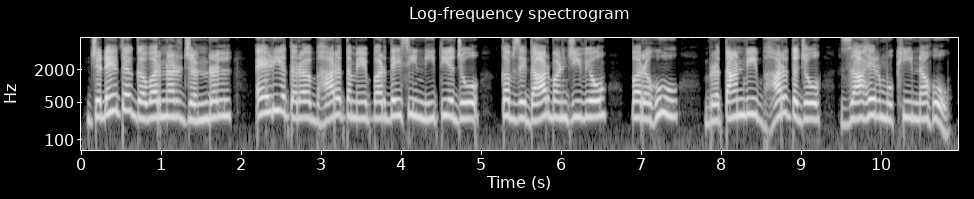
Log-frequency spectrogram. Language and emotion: Sindhi, neutral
